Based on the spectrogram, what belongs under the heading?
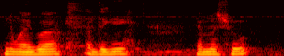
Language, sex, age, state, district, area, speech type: Manipuri, male, 18-30, Manipur, Chandel, rural, spontaneous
